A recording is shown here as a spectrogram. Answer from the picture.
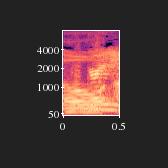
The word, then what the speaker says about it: Groening: But does anyone know how to say his last name? – It's Groening. – Groening? – Are you sure? – I believe I've heard it said Groening before. It's Groening. Ing.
